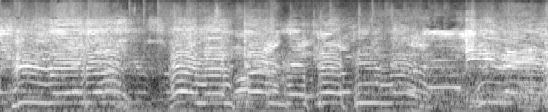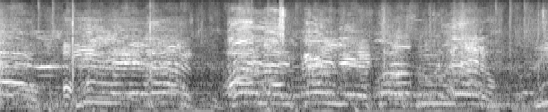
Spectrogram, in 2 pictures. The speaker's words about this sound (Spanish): Popular, liberal, liberal, grita a la gente. Acompañado, siempre está acompañado de distintos adherentes, con banderas del Partido Comunista, también de Palestina, acompañado de su pareja.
